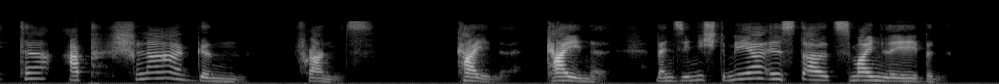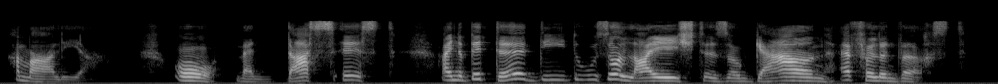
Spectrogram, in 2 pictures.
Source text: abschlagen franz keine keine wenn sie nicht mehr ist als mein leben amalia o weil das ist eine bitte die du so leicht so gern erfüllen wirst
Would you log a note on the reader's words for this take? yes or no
yes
